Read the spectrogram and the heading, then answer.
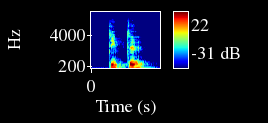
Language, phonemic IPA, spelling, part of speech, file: Dutch, /ˈtɛɪ̯p.tə/, typte, verb, Nl-typte.ogg
- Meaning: inflection of typen: 1. singular past indicative 2. singular past subjunctive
